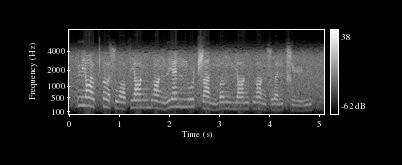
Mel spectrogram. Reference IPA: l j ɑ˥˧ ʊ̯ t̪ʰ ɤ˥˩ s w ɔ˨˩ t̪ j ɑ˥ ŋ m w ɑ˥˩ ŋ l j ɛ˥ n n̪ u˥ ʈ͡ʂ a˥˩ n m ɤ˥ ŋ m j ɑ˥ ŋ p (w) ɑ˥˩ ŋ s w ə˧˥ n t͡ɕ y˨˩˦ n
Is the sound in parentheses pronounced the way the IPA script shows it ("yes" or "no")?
yes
